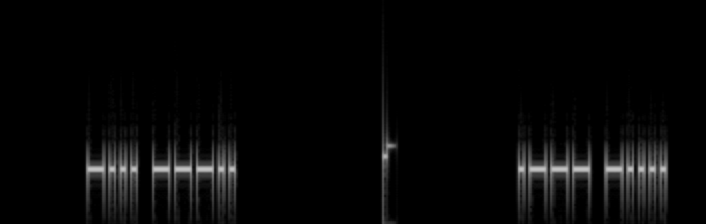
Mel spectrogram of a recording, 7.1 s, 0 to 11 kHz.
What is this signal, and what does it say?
Morse code, heard as a keyed tone, about 23 wpm, 700 Hz. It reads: B 8 J 6
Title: Single-Letter Single-Number 22wpm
